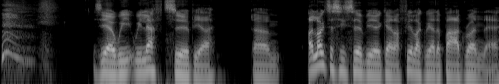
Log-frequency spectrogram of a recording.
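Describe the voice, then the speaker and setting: Long, frequent pauses break up a man's moderate pace, his pitch varying in an ordinary way. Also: medium pitch for a man. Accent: British. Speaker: podcast co-host. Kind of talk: casual chat.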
